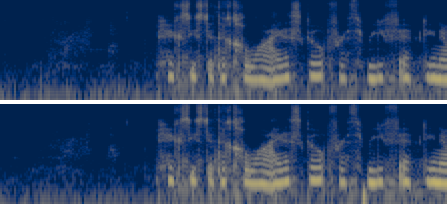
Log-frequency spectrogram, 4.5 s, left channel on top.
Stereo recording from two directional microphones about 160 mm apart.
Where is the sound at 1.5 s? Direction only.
30° right (ahead or behind).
